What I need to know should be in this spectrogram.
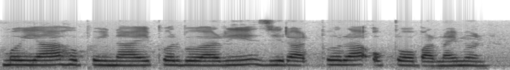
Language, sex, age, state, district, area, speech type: Bodo, female, 18-30, Assam, Chirang, rural, read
